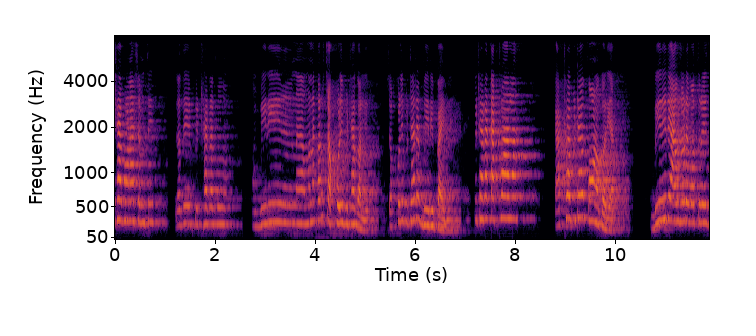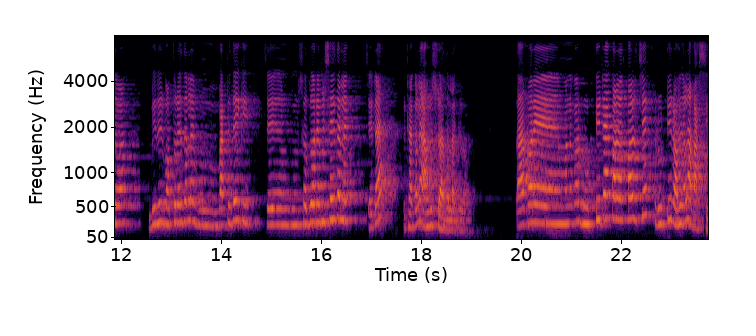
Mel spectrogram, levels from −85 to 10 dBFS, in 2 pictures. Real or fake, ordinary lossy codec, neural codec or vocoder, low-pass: real; none; none; 7.2 kHz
